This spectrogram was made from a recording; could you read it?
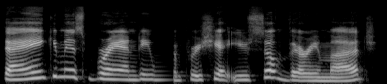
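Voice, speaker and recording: A woman hosting a casual livestream, talking in a halting, rambling way. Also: on the high side, sing-song, bright, forceful tone, dry recording, clean studio sound. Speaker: livestream host.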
